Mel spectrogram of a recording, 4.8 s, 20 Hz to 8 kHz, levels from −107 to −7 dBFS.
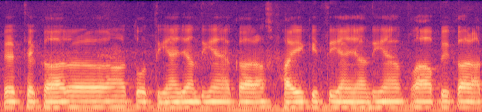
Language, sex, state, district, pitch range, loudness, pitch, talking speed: Punjabi, male, Punjab, Kapurthala, 105-110 Hz, -17 LUFS, 110 Hz, 160 wpm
